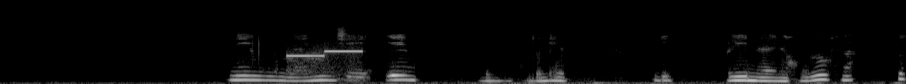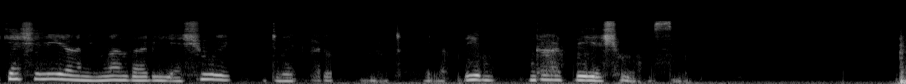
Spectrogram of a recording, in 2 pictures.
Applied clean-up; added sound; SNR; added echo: neural diffusion model UNIVERSE++.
